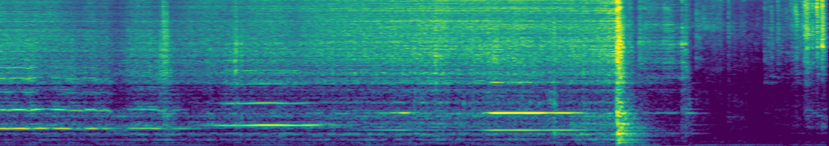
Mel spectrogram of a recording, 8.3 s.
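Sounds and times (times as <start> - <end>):
cooling unit running at the back: 0.1 - 6.7.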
